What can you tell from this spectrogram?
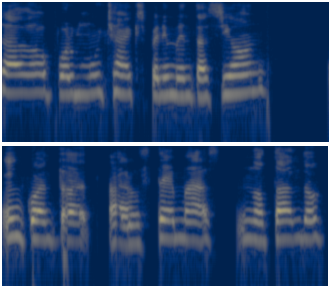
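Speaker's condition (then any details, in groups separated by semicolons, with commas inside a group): Cerebral palsy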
